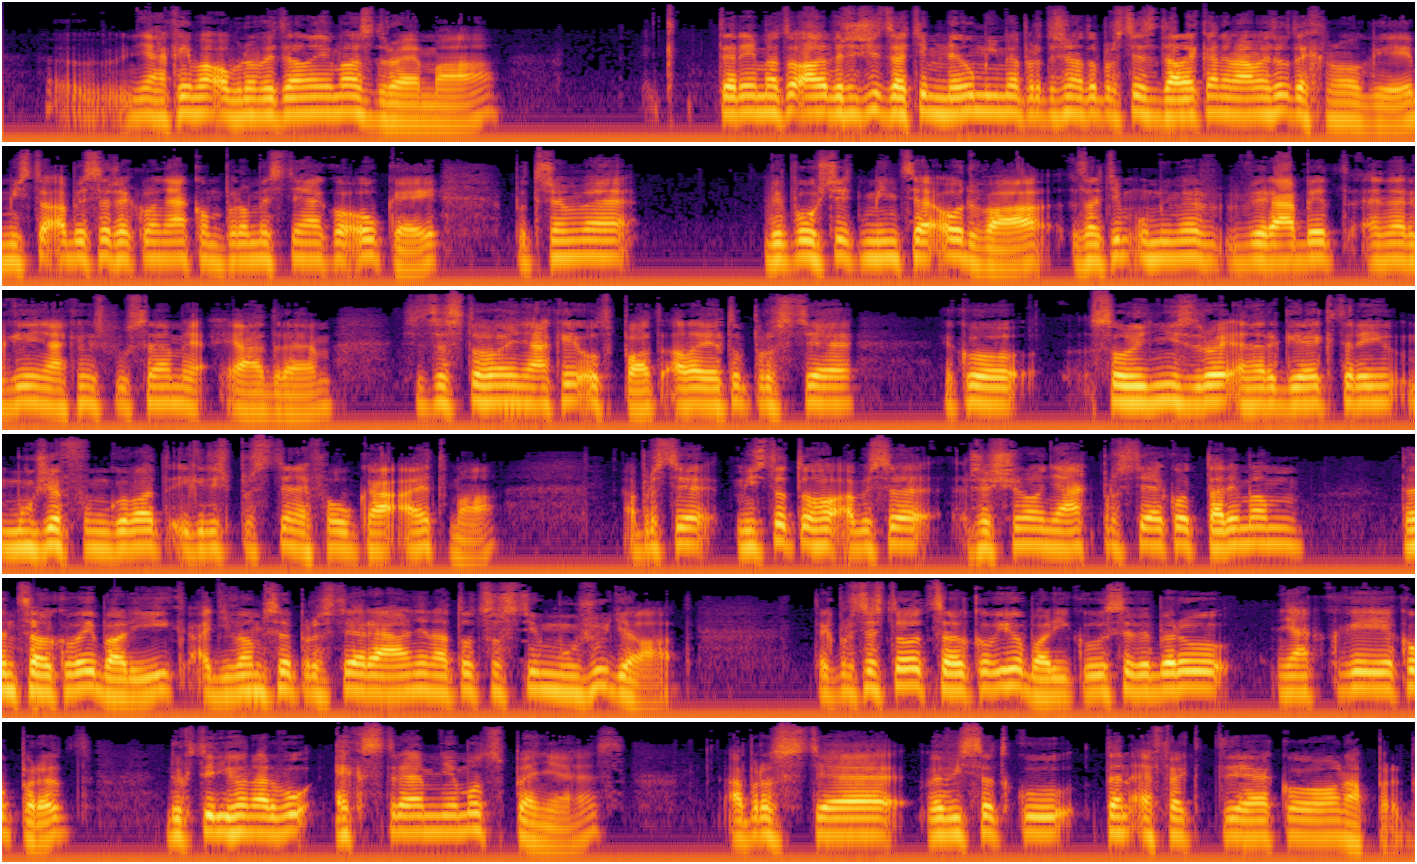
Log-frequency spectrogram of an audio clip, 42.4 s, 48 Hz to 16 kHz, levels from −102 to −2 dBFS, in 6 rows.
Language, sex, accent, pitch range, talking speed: Czech, male, native, 135-160 Hz, 160 wpm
